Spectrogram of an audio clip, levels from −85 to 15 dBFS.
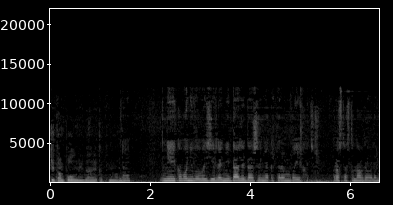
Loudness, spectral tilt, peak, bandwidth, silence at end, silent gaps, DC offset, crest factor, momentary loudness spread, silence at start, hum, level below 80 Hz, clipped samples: -41 LUFS; -6 dB/octave; -24 dBFS; 12.5 kHz; 0 s; none; under 0.1%; 16 dB; 11 LU; 0 s; none; -60 dBFS; under 0.1%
